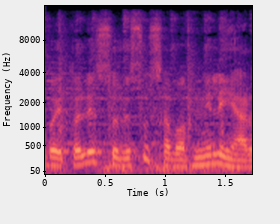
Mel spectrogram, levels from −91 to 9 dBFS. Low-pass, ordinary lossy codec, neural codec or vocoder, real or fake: 14.4 kHz; AAC, 64 kbps; vocoder, 44.1 kHz, 128 mel bands every 512 samples, BigVGAN v2; fake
